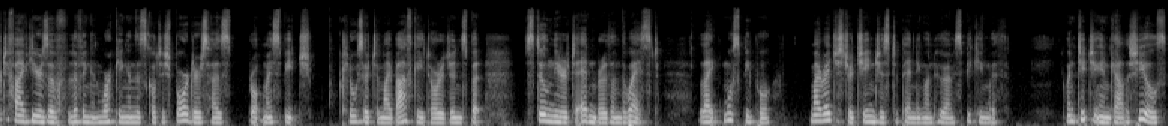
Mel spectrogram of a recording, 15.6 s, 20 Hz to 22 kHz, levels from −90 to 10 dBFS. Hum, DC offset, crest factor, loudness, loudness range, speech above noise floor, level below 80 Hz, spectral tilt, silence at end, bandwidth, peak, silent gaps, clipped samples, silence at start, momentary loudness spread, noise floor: none; under 0.1%; 18 dB; -22 LUFS; 3 LU; 41 dB; -42 dBFS; -6 dB/octave; 0.05 s; 15.5 kHz; -4 dBFS; none; under 0.1%; 0 s; 8 LU; -61 dBFS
